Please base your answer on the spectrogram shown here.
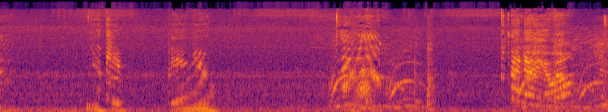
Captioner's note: whispering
